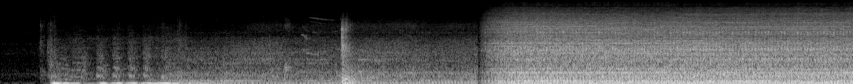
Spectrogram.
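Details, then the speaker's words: Cat TL1055C telehandler diesel after turbo replacement for failed compressor shaft seals and an oil change: cranks briefly, catches cleanly and settles into a steady, even idle; a healthy start, checking for leaks while warming. "yeah I just want to be checking for leaks now make sure everything is working right I'll let it run for a bit and warm up"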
